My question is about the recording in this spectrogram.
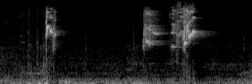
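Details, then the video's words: Morning chirping from pet lovebirds, a green Personata and a pastel white: one brief harsh chirp, then two quick bursts of scratchy high chirps close together. "Relaxing Lovebird Chirping Sounds"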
